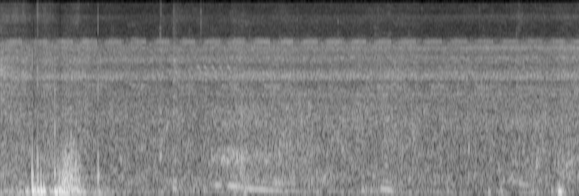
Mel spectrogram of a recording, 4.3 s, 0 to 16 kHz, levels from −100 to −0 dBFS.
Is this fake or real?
real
